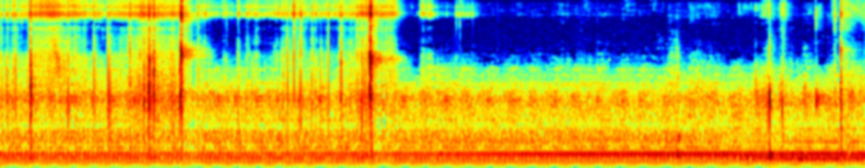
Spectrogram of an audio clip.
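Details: Ear wax removal by suction in a hearing clinic, large wax chunk, horizontally shaped ear canal: steady hissing suction hum with scattered sharp crackles and clicks as wax is drawn up.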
